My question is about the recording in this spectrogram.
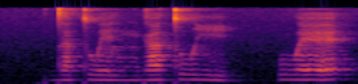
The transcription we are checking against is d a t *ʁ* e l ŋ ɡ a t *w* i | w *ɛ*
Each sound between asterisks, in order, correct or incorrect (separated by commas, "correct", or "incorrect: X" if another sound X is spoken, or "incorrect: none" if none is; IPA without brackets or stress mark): incorrect: w, correct, correct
